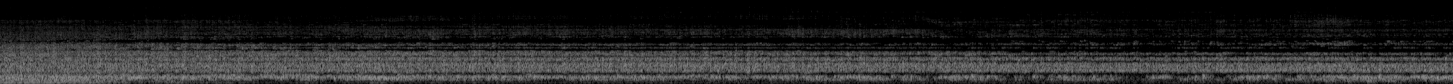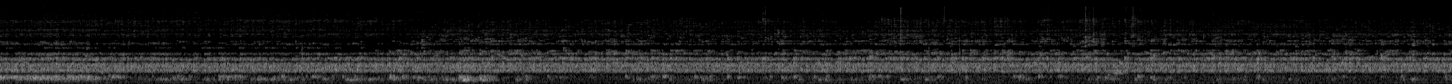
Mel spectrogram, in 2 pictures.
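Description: Heavy tow truck's diesel engine idling steadily, with one short knock about two-thirds of the way through.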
